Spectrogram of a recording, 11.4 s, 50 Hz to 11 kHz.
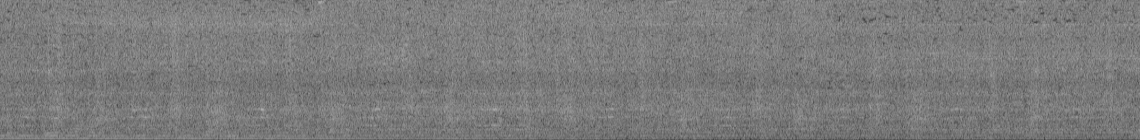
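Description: Nanjiang WFD-430 fully automatic roll-fed paper bag machine running in production: a loud, steady mechanical hum with a constant low drone under a dense rattle of its moving parts.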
